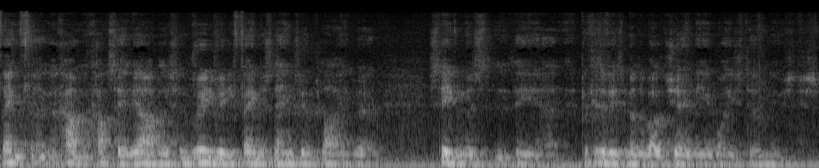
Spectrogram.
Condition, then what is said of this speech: Parkinson's disease. And it affects things like my speech. So I speak quieter, I mumble a lot, which I never used to do.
